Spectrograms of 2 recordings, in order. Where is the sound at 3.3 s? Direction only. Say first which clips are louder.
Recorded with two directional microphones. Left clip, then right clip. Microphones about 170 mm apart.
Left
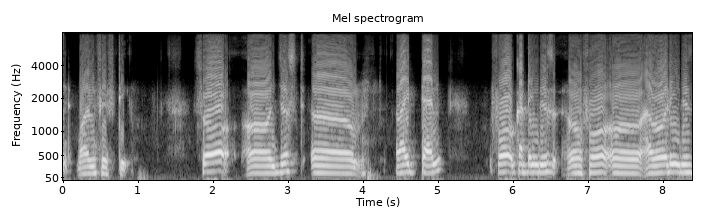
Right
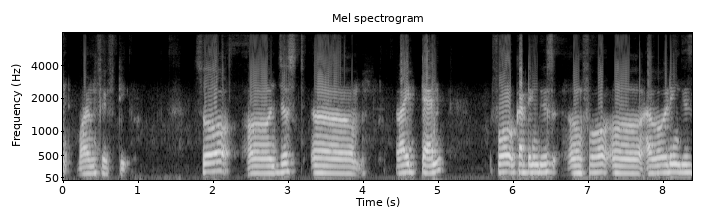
Left 4 dB; 65° left (ahead or behind).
